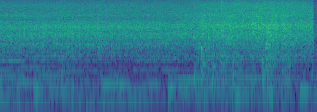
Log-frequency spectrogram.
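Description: Ginger and garlic sizzle in hot oil in a pan, a continuous dense hiss with a few soft stirring scrapes near the end.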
